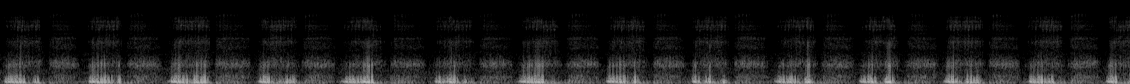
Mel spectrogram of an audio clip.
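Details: Purring house cat with a deep continuous rumble, swelling on each breath about every second in a regular rhythm, close and clear without background noise.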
